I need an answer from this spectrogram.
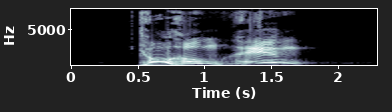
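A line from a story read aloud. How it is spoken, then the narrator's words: Loud shout. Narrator (Vietnamese): Lăng Thiên Hậu hét lớn một tiếng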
